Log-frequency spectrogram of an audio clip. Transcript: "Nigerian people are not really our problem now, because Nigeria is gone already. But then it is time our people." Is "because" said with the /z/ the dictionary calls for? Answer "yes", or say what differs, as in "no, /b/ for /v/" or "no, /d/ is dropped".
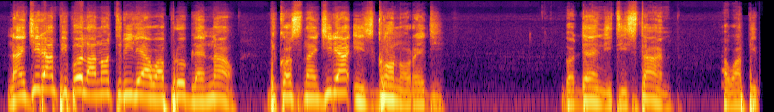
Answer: no, /s/ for /z/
